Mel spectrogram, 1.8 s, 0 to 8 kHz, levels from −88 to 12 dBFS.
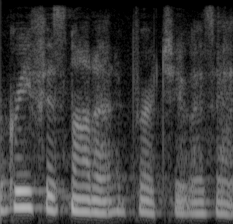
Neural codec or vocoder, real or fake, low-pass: vocoder, 44.1 kHz, 128 mel bands, Pupu-Vocoder; fake; 7.2 kHz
